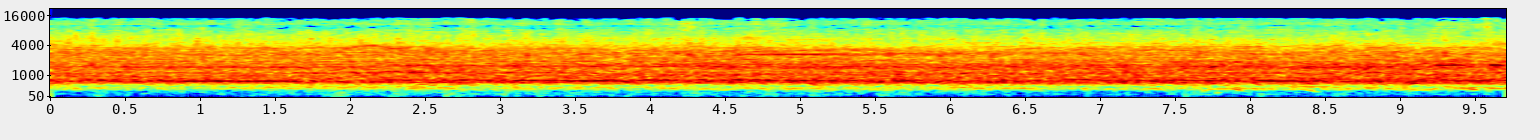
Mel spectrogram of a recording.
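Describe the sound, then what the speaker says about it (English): A packed stadium crowd at an NFL game between the Cowboys and Jaguars roars in a sustained, loud wash of cheering and murmur, steady throughout without breaks. "Crowd's into it."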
